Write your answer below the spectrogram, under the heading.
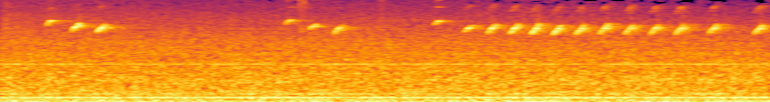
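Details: American goldfinch perched in a tree, coming to drink water: quick bursts of short, high, bright chirps, first in twos and threes, then a longer run of about a dozen notes, over low background rumble.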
